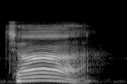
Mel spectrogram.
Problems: none marked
